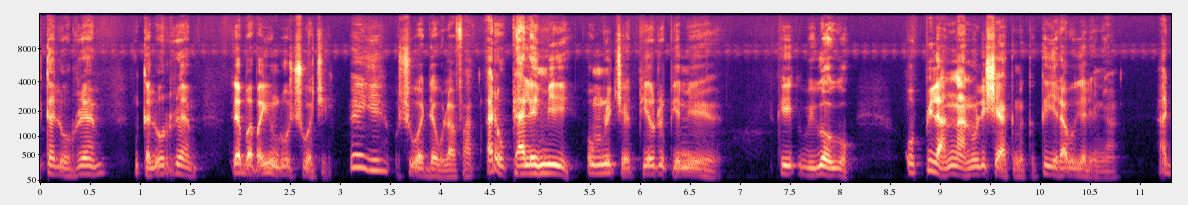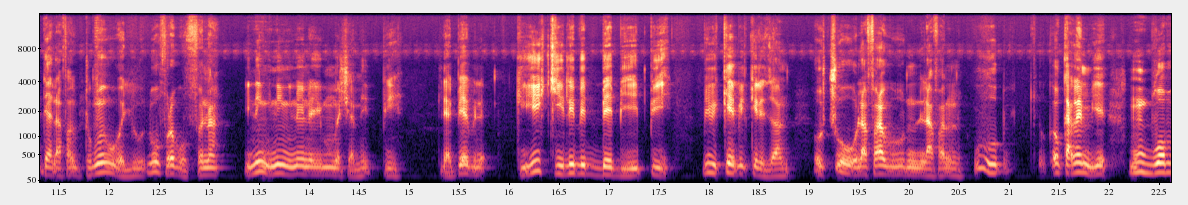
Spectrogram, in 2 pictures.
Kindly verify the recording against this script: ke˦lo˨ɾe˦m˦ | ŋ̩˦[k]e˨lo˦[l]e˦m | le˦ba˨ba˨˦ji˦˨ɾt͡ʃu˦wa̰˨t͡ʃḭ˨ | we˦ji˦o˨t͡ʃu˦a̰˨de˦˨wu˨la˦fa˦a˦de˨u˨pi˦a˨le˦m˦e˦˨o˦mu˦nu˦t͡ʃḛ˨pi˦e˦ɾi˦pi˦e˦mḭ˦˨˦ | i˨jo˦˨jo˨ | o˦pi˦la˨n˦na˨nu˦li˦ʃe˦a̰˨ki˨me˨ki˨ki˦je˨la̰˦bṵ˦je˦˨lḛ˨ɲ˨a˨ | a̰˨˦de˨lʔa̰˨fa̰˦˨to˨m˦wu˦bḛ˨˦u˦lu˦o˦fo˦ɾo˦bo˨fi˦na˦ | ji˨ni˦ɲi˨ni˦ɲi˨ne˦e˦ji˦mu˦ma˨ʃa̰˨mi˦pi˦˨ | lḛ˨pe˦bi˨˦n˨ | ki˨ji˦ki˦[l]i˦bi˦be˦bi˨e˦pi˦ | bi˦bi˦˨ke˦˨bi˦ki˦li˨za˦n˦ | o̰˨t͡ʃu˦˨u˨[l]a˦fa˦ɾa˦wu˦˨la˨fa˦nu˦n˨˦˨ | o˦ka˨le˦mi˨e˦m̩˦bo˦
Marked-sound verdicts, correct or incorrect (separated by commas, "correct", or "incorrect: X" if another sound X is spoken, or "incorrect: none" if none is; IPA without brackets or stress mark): correct, incorrect: ɾ, correct, correct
